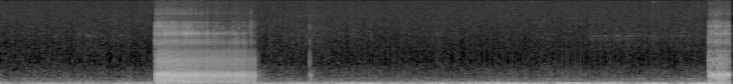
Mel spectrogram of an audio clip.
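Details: Snoring French bulldog gives one loud, rough, grunting snore lasting just over a second, followed by quiet breathing and the start of another snore at the end, in a small quiet room.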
